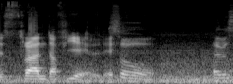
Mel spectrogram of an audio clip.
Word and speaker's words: Strandafjell: Strandafjell. Sounds more Norwegian if you say Strandafjell.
